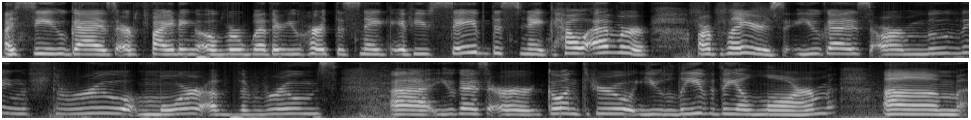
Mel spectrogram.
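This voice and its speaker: A woman narrates a tabletop game as its game master, speaking slowly and easily. Her voice sits a little high, and she keeps a loose, chatty tone with frequent laughter. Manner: relaxed, chatty, laughs often.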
